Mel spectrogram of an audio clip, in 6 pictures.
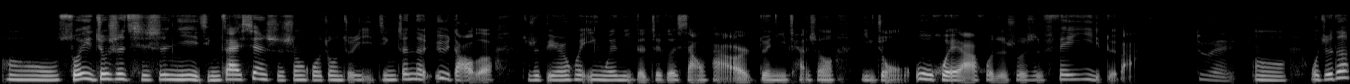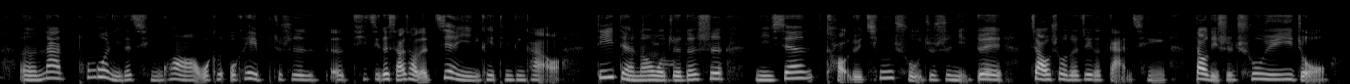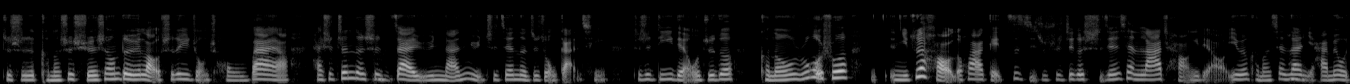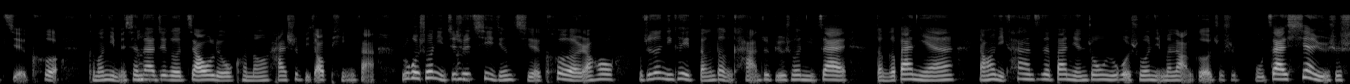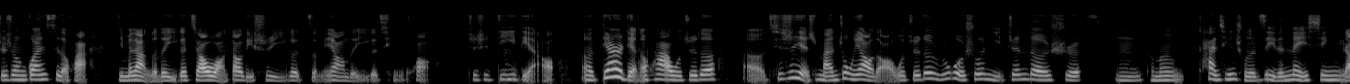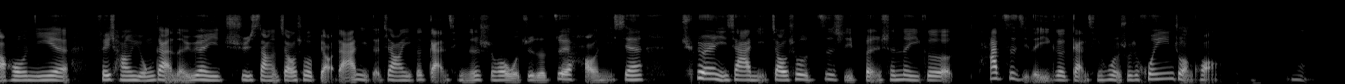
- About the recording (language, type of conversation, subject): Chinese, advice, 我很害怕別人怎麼看我，該怎麼面對這種恐懼？
- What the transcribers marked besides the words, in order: tapping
